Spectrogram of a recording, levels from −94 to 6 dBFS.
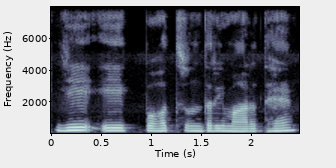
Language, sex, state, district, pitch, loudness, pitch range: Hindi, female, Punjab, Kapurthala, 160 Hz, -14 LUFS, 155-170 Hz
